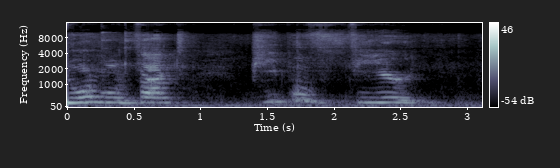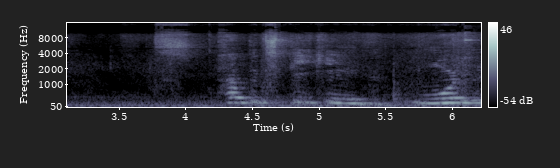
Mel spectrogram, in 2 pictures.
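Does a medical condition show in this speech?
Yes: cerebral palsy.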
